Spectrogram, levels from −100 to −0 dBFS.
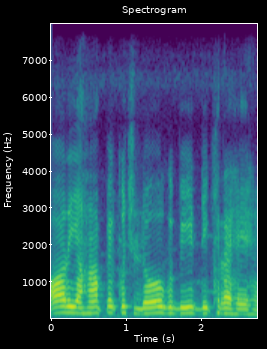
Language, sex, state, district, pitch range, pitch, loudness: Hindi, male, Himachal Pradesh, Shimla, 145-160 Hz, 155 Hz, -16 LUFS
